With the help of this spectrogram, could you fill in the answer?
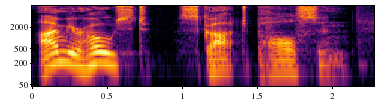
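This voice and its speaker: A man hosting a radio show casually in a studio, playful and a bit halting, with theatrical emphasis. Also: mid-range voice, huge pitch swings, creaky, a little mellow, husky, no echo. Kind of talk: casual, unscripted introduction.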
